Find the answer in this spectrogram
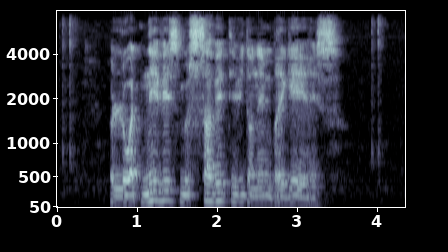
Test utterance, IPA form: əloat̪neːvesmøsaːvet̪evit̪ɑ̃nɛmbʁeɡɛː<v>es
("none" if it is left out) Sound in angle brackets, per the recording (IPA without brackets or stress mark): ʁ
